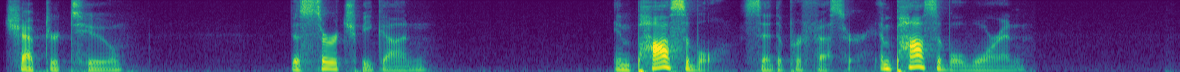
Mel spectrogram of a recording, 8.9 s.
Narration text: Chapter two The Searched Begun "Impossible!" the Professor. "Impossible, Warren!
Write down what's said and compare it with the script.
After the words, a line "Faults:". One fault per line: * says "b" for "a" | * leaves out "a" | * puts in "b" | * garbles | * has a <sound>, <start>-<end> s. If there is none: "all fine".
Chapter two The Search Begun "Impossible!" said the Professor. "Impossible, Warren!
Faults:
* says "Search" for "Searched"
* puts in "said"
